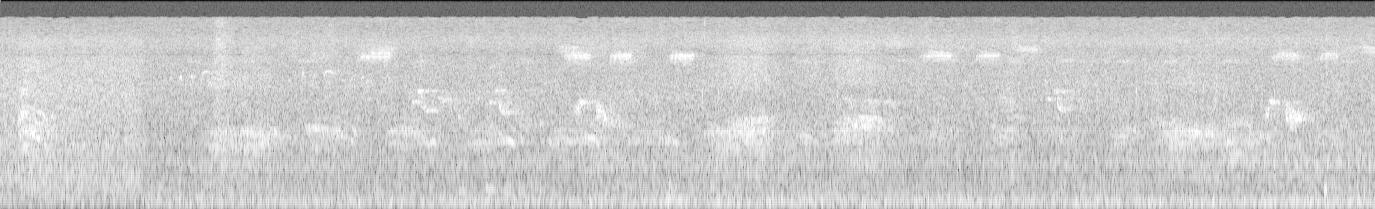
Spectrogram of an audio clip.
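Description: Birds calling in open country: many short, scattered calls and faint, high, repeated chirps over a steady low background.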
